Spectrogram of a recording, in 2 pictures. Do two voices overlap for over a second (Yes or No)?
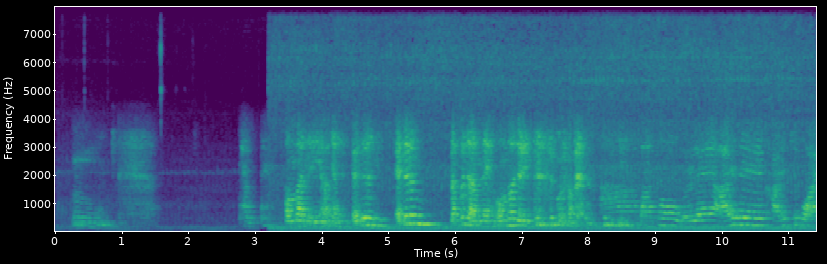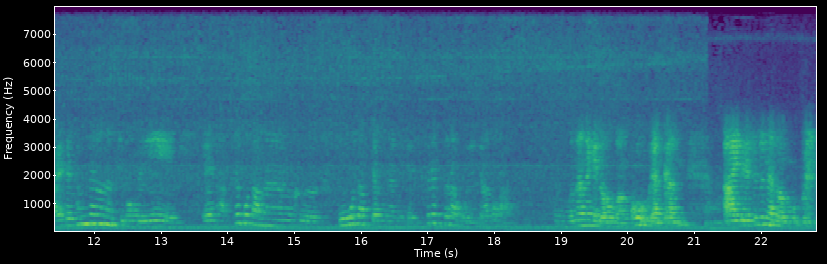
No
